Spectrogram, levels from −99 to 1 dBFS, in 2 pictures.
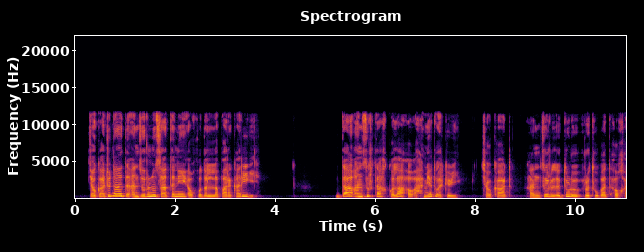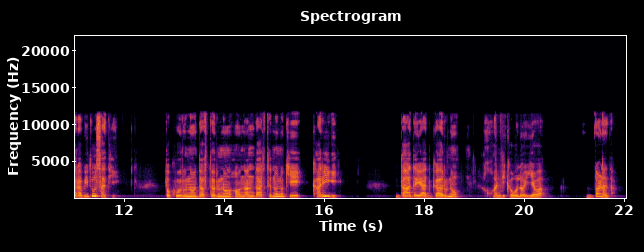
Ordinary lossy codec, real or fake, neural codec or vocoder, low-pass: none; real; none; none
